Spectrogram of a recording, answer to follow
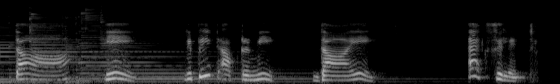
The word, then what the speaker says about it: दाएं: For right direction in Hindi, we say दाएं. We pronounce it da-ain.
